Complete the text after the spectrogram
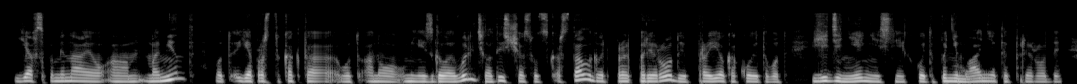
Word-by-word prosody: я 160 +3 +2
вспоминаю, 150 -2 -1
а, 135 -2 -2
момент, 170 - +1 0.2
вот 140 -4 -5
я 150 -1 +3
просто 145 -2 -4
как-то 135 -1 -3
вот 130 -1 -4
оно 135 -3 -2
у - - -11
меня 135 -1 +1
из 130 - -1
головы 135 -1 +5
вылетело, 205 - +2
а - - -3
ты 175 - +2
сейчас 140 -4 -3
вот 130 - -4
ска - - -10
стала 215 +3 +3
говорить 145 -8 -2
про 145 0 +2
природу 145 +4 +3
и 130 - -1
про 140 -2 +1
её 145 +2 +4
какое-то 130 -1 -1
вот 120 -5 -6 0.2
единение 150 -2 +3
с 110 - -6
ней, 125 -1 -4
какое-то 125 0 -1
понимание 145 0 +2
этой 135 -1 -7
природы. 130 0 -7
140 Hz, 200 wpm, -22 LUFS, 130-150 Hz, 0.2 s, головы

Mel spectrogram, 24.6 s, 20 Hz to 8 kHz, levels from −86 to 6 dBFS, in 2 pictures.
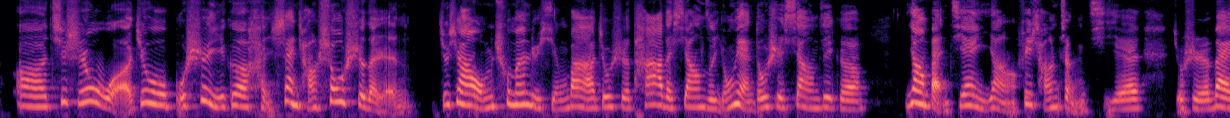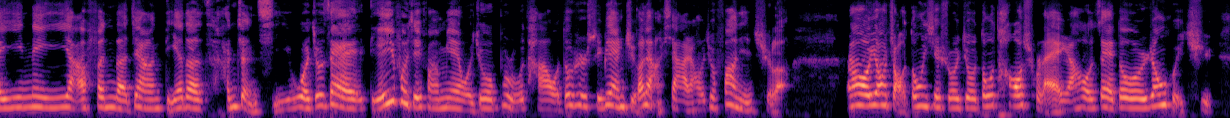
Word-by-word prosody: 呃， 225 -2 0
其 225 +9 -3
实 305 0 -1
我， 320 -2 +2
就 285 -4 +2
不 235 - -3
是 350 -6 0
一 215 -2 -2
个 230 0 +2
很 230 - -7
擅 315 -6 +2
长 225 -4 -3
收 320 +9 +2
拾 - - 0
的 - - 0
人。 - - -7 0.2
就 260 - -5
像 260 -2 +5
我 - - +4
们 205 +4 -3
出 225 +6 -3
门 260 0 +3
旅 225 - -1
行 185 -1 -8
吧， 215 -4 +2
就 215 +3 -2
是 205 -3 -5
他 255 +5 +1
的 205 -4 -1
箱 215 +2 -2
子 185 -2 -2
永 265 - -1
远 165 -12 +2
都 200 +2 -1
是 215 -3 -2
像 200 -1 -3
这 210 0 -1
个， 175 -3 -2 0.4
样 275 0 +6
板 145 - +3
间 240 +2 -1
一 - - -12
样 205 - -3
非 270 -2 -2
常 210 -4 -4
整 205 -6 -5
洁， 180 +5 -2 0.3
就 185 - -6
是 175 -2 -1
外 210 -1 +6
衣、 200 +2 -1
内 215 -1 -1
衣 205 +2 -5
呀 210 -3 +1
分 210 +1 -2
的 175 -3 +3
这 225 - -4
样， 190 -2 -1
叠 200 +1 -2
得 190 -3 +3
很 205 +2 -4
整 140 -11 -2
齐。 165 +5 -7
我 205 0 +2
就 230 +5 0
在 200 -8 +3
叠 365 - +1
衣 320 - +5
服 325 -3 +1
这 210 -6 +2
方 190 -3 -6
面 195 -3 -2
我 160 - -3
就 185 +4 -1
不 215 +7 -11
如 175 -1 -4
他， 180 - -4
我 165 - -2
都 245 +1 -2
是 230 -2 -1
随 220 -3 -4
便 235 -3 +1
折 - - -1
两 - - 0
下， - - -3
然 - - -5
后 165 - -7
就 205 +3 -7
放 245 +3 -1
进 160 -5 -5
去 - - -11
了。 370 +1 -4 0.5
然 235 - +3
后 245 -1 +10
要 255 0 +4
找 - - 0
东 230 +2 0
西 225 - -5
的 210 - -3
时 200 - -8
候 200 - 0
就 195 0 0
都 230 +4 0
掏 235 -1 +3
出 245 - -8
来， - - +2
然 170 +2 -2
后 200 -2 0
再 195 0 +1
都 195 0 +3
扔 230 +6 +3
回 - - -8
去。 - - -11
215 Hz, 275 characters per minute, -22 LUFS, 190-245 Hz, 0.5 s, 后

